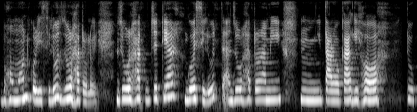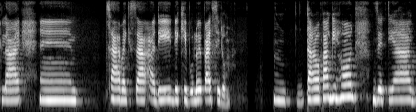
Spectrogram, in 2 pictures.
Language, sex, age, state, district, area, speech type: Assamese, female, 18-30, Assam, Majuli, urban, spontaneous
